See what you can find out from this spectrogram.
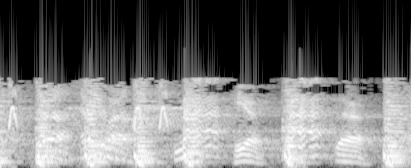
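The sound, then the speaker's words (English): A person sings a series of rhythmic "woof" sounds, vocally imitating a dog barking in a bouncy, sing-song pattern, clear. “Woof, woof here, woof, woof there.”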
